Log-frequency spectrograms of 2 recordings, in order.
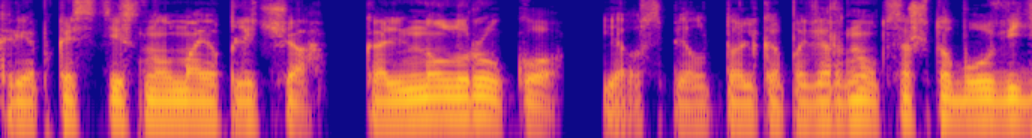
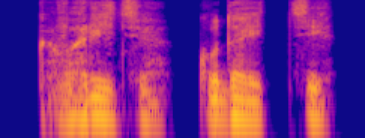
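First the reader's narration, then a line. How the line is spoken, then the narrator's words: Eager fearful whisper. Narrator (Russian): с готовностью прошептал я, боясь, что кто-то еще может нас услышать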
